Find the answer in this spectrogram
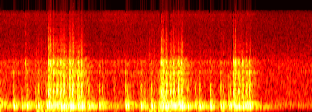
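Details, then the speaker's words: Needle EMG: rumbling, sputtering grouped bursts of repetitive crackling like a distant engine; long-duration myokymic discharge. "The second wave in the clip, is very similar to a ployphasic MUAP. Although the source are the same but the main difference is that this wave is spontaneous not voluntary"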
